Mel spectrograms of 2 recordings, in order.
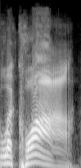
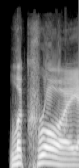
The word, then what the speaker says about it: Lacroix: Great positioning by Nick Lacroix. LaCroix, I know that's how they pronounce it because they're very Americanized, but I am French Canadian. I say Lacroix.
